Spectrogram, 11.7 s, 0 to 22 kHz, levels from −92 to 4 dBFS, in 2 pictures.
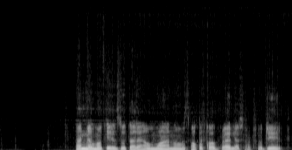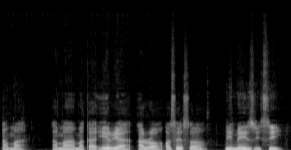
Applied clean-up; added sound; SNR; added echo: neural mask model DeepFilterNet 3.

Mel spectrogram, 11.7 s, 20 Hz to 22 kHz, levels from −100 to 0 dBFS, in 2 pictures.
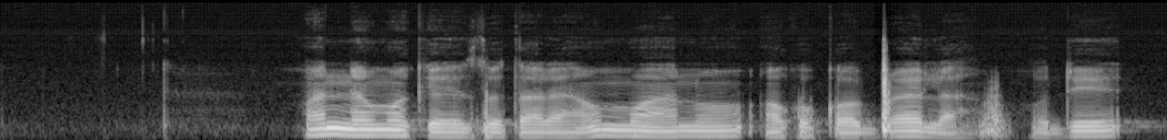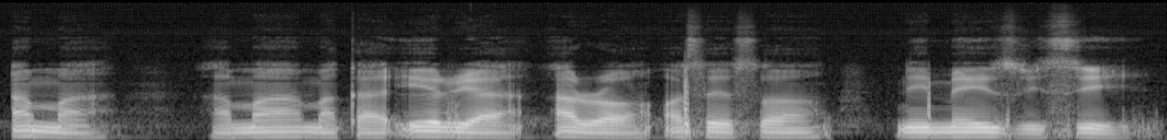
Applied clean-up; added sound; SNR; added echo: none; none; none; none.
